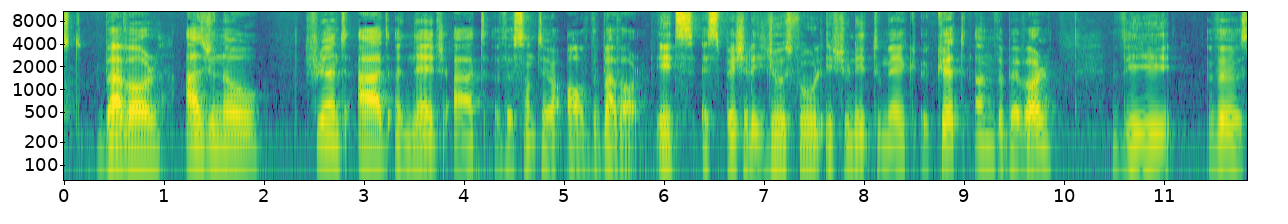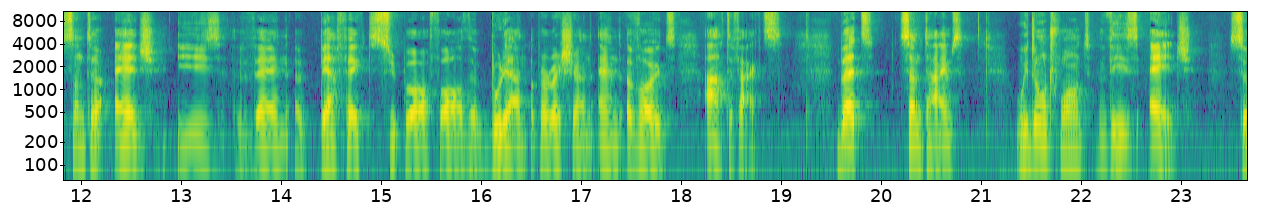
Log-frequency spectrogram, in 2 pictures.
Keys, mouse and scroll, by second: 1.3 shift+click, 2.6 click, 3.5 click, 4.9 click, 19.5 click.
